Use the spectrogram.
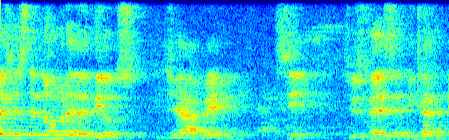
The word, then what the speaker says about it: Yahvé: Y que se lee Yahvé, pero en hebreo se escribe así.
